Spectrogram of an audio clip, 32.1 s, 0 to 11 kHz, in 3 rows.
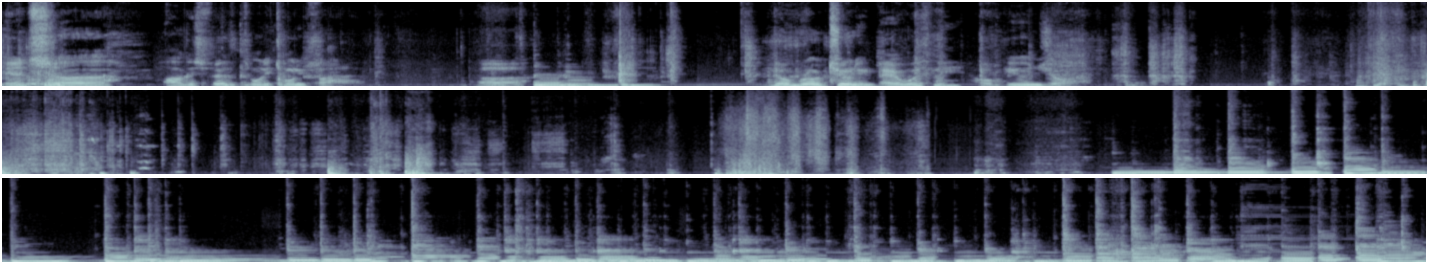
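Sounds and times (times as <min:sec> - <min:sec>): guitar fingerpicking: 0:03.6 - 0:07.3, 0:18.0 - 0:32.0
scraping and brushing on guitar: 0:16.0 - 0:18.9.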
